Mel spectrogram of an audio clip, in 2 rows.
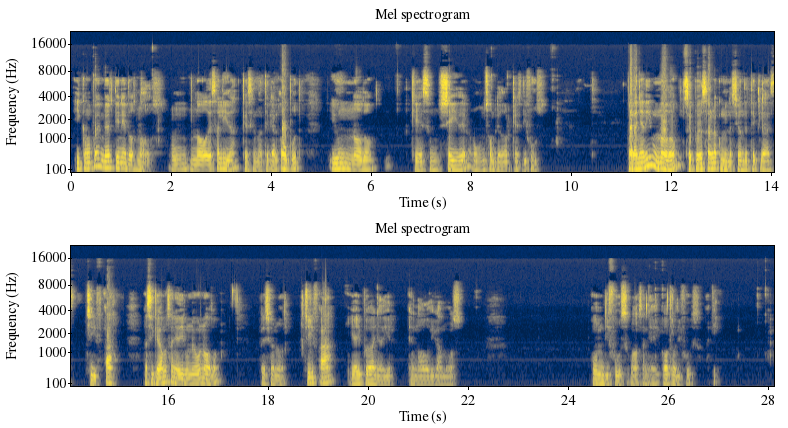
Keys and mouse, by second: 18.7 shift+a, 25.8 click, 27.8 click.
